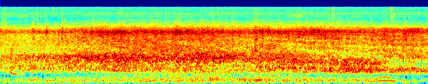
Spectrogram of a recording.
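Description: A car passing on the road, its tyre and road noise swelling to a peak midway and then fading away.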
